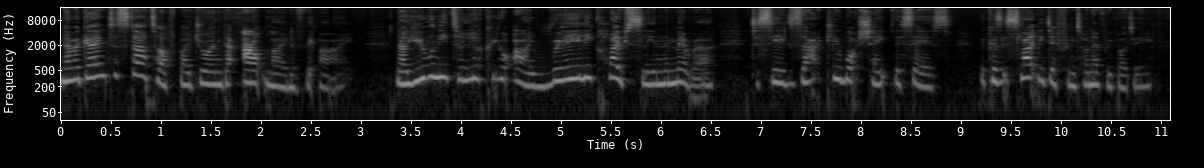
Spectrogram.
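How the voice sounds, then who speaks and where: With a high pitch, a woman speaks at a fairly quick pace. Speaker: teacher for children. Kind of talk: tutorial. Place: home room. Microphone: phone near.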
